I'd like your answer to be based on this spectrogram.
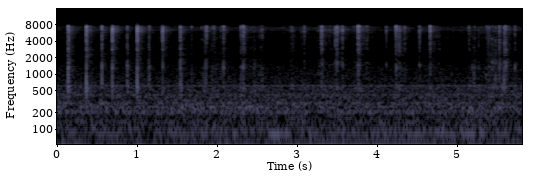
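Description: Long nails tap and scratch the body and edge of a small black Bluetooth speaker with a hollow, matte plastic casing and a yellow logo. About 26 quiet, sharp clicks sound in an uneven rhythm, bright and crisp with almost no low end. Each one dies away almost instantly, with faint scratchy texture between taps.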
